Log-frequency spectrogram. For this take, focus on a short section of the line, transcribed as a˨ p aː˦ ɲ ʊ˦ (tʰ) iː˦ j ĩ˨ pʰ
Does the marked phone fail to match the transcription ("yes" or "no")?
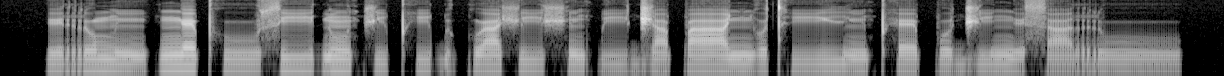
no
